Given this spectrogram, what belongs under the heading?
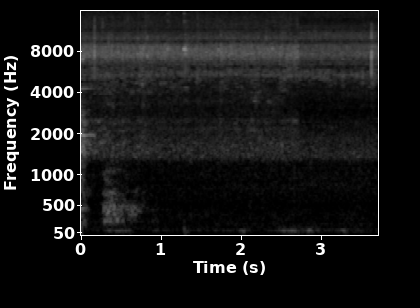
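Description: Curry leaves drop into hot oil in a pan for a broad bean and green chilli fry and sizzle with a steady, fairly faint hiss that continues without talking.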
